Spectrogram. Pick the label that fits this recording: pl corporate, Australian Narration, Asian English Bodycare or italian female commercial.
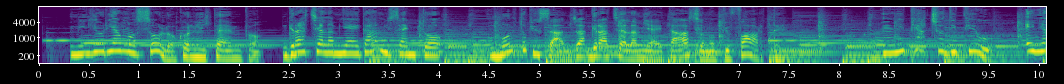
italian female commercial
